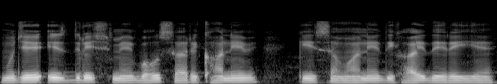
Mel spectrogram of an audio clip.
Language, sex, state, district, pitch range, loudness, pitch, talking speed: Hindi, male, Jharkhand, Ranchi, 90-100 Hz, -17 LUFS, 95 Hz, 155 wpm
